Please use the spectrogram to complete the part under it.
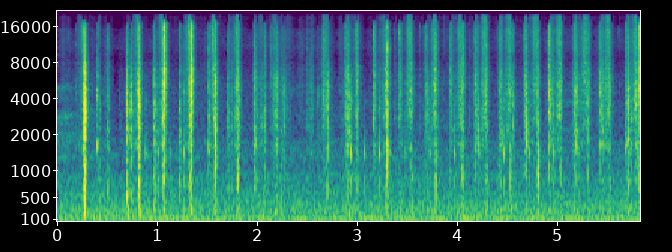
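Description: Tarot cards being handled and drawn from a pile, a dense run of close, crisp card flicks and papery riffles with sharp snaps, continuing steadily throughout.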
